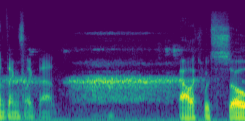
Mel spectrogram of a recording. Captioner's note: breathing heavily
